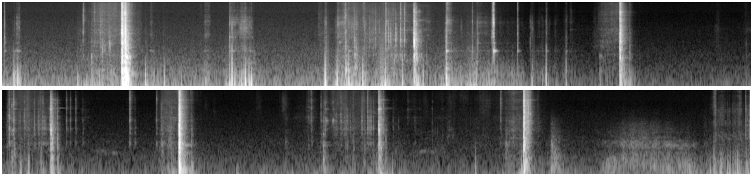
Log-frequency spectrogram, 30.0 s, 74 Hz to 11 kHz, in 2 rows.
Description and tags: A folding chair being set up and closed. Creaks, clinks, and slams. Recorded on Zoom H1n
